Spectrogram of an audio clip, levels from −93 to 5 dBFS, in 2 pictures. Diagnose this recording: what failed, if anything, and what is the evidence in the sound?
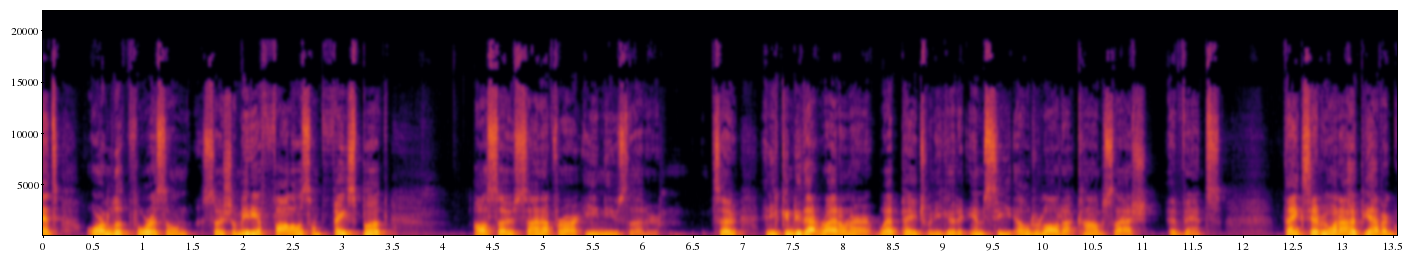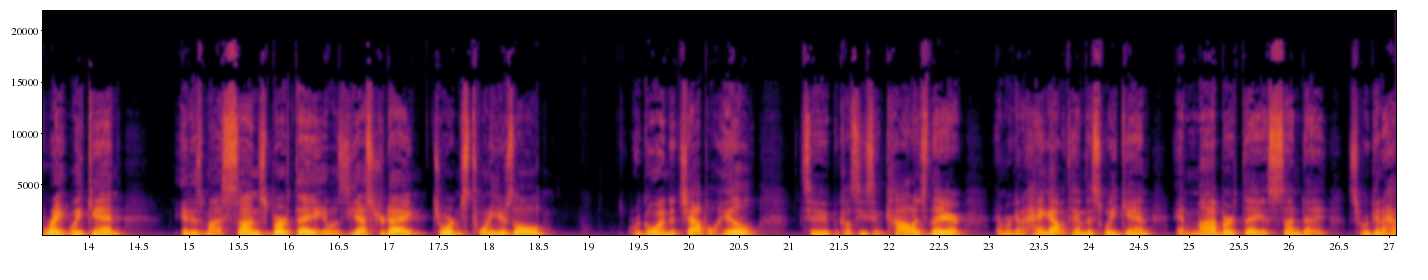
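Nothing failed; no fault is audible anywhere.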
